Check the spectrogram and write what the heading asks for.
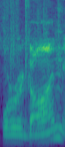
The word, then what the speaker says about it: Oregon: own and now we have a parcel from Oregon or Oregon as I grew up pronouncing it every two years since 1911 the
